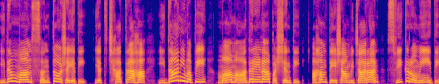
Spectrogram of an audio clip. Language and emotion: Sanskrit, happy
